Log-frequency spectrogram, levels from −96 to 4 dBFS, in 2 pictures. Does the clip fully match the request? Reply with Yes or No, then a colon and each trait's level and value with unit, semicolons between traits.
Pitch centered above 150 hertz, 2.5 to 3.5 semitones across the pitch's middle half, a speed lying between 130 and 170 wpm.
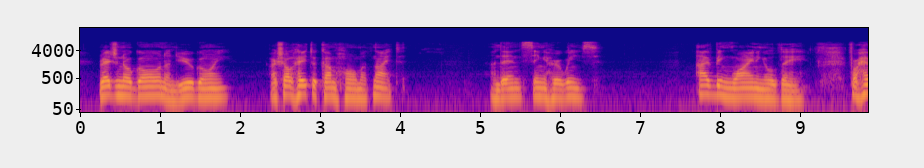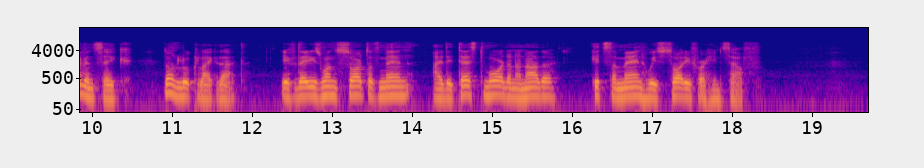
No: low, 125 Hz; average, 2.8 semitones; average, 150 wpm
